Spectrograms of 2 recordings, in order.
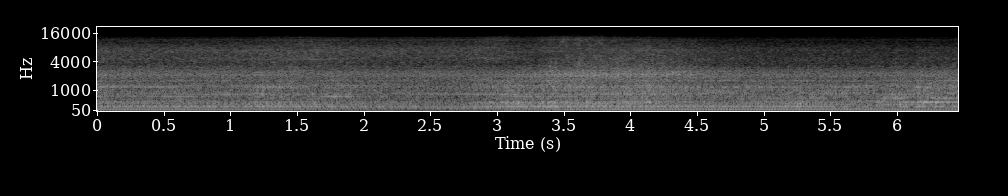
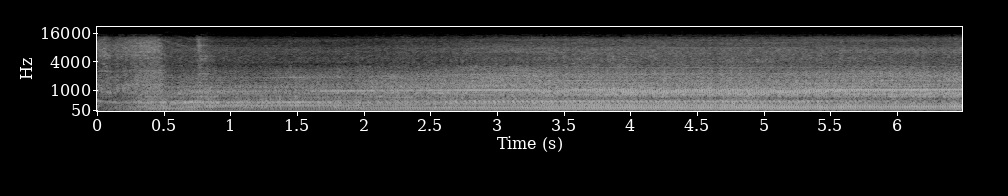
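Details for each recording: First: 1999 Acura CL, cold engine idling right after a jump start in sub-freezing Minnesota winter, weak battery: soft steady idle with an even beat, no knocks, misses or rattles; settling and running smoothly. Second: 1999 Acura CL with a weak battery, jump-started by remote start in extreme Minnesota cold: extended cranking, then the engine catches and holds a steady, slightly rising idle; the long crank is from the extreme cold.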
